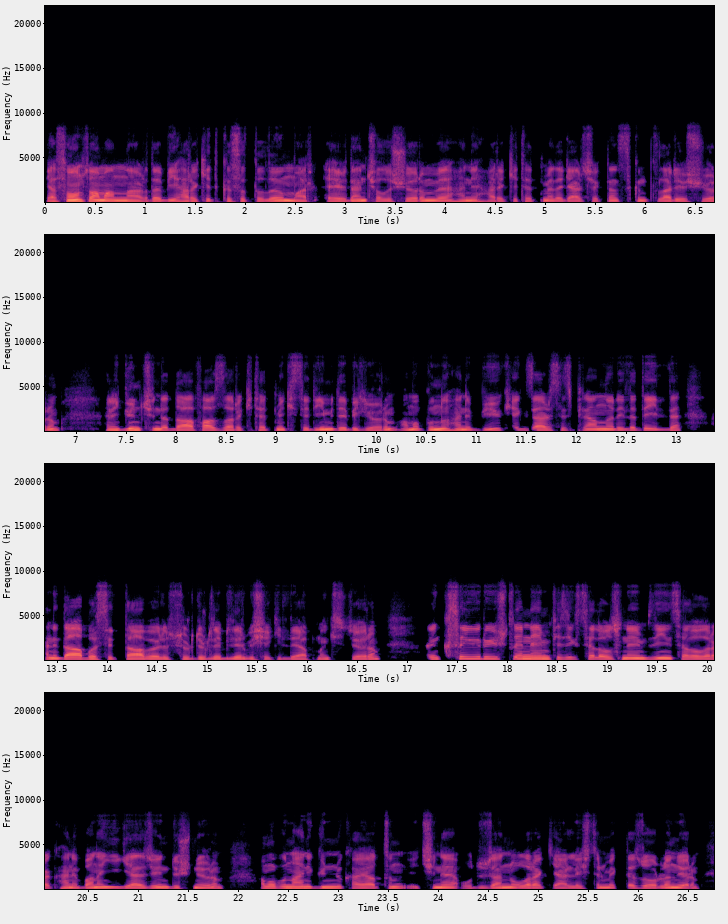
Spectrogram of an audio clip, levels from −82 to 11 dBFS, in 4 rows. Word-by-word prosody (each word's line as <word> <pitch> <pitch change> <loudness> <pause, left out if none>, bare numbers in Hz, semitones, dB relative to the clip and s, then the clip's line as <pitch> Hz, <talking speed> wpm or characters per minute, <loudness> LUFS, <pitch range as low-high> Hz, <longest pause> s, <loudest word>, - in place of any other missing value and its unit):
Ya, 110 +1 +1
son 140 +6 +8
zamanlarda 120 -4 +4
bir 130 0 +1
hareket 120 +2 -3
kısıtlılığım 120 -1 +1
var. 105 +3 -2
Evden 110 +1 +1
çalışıyorum 120 -1 0
ve, 120 0 +2
hani, 110 -2 0
hareket 110 +2 -7
etmede 115 +1 -2
gerçekten 115 +1 -3
sıkıntılar 115 0 -4
yaşıyorum. 110 +5 -2 0.4
Hani, 105 -2 0
gün 165 +7 +4
içinde 145 -3 0
daha 130 +2 +3
fazla 140 -5 0
hareket 115 -1 -5
etmek 115 0 -3
istediğimi 120 +3 +1
de 135 -3 -1
biliyorum 100 +5 -3
ama 125 +1 -1
bunu, 135 +4 +4
hani, 115 -3 -1
büyük 145 +5 -3
egzersiz 130 +1 -3
planlarıyla 140 0 -1
değil 135 -9 -2
de, 150 +4 -2 0.3
hani, 140 -5 +1
daha 150 -2 +6
basit, 115 -2 -3
daha, 120 -1 +4
böyle, 110 -1 0
sürdürülebilir 115 +1 -2
bir 110 - -4
şekilde 100 0 -4
yapmak 95 -1 -4
istiyorum. 115 - -3 0.5
Hani, 165 - -1
kısa 215 - -2
yürüyüşlerin 195 -2 +1
hem 185 -1 +4
fiziksel 170 0 -5
olsun 135 -3 +1
hem 135 0 +4
zihinsel 140 +1 +2
olarak, 130 +2 -1
hani, 120 -3 -1
bana 125 +3 +4
iyi 140 -1 +1
geleceğini 135 +1 +1
düşünüyorum 115 +6 -2 0.4
ama 170 +2 0
bunu, 165 0 +2
hani, 160 -2 +2
günlük 140 +2 0
hayatın 135 +2 -1
içine, 125 -1 +1
o, 115 -2 -11
düzenli 115 +2 +2
olarak 130 -2 -1
yerleştirmekte 115 +5 -3
zorlanıyorum. 120 -7 +1
125 Hz, 155 wpm, -24 LUFS, 115-140 Hz, 0.5 s, son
